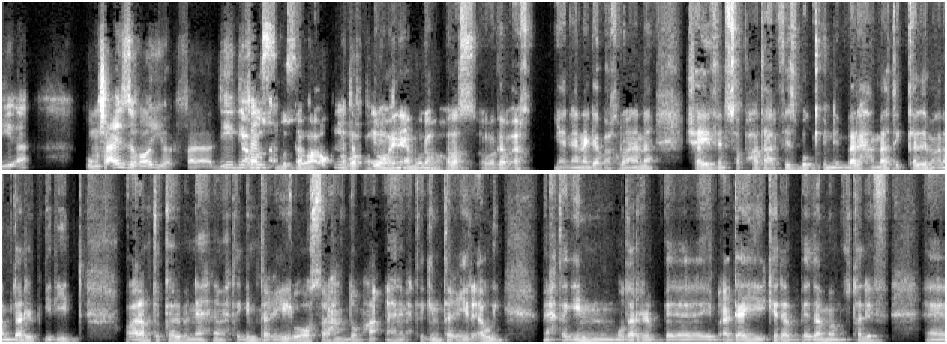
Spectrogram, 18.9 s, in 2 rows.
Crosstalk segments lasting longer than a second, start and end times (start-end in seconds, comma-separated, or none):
2.4-4.0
